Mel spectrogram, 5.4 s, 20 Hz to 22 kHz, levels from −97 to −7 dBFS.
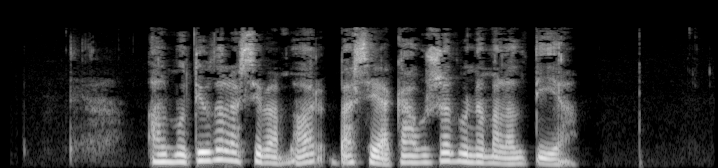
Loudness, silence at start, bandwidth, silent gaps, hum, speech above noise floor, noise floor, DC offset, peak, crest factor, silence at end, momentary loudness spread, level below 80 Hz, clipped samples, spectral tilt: -22 LUFS; 1.1 s; 11.5 kHz; none; none; 50 dB; -71 dBFS; under 0.1%; -4 dBFS; 18 dB; 1.1 s; 7 LU; -68 dBFS; under 0.1%; -5 dB/octave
